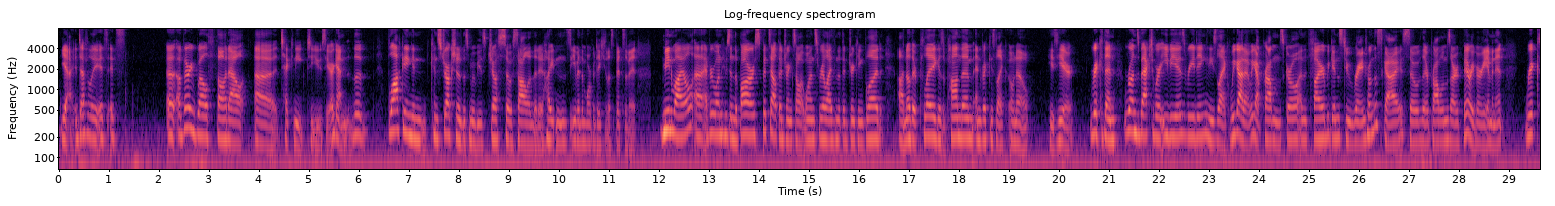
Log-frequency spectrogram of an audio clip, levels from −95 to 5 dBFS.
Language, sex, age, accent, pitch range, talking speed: English, female, 10-29, American, 170-215 Hz, 215 wpm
